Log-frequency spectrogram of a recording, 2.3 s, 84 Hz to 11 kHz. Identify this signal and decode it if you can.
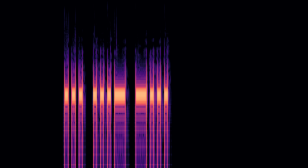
Morse code, heard as a keyed tone, about 46 wpm, 700 Hz. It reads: SVB
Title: Three Challenging Letter-Number Combinations 45wpm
